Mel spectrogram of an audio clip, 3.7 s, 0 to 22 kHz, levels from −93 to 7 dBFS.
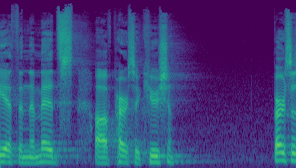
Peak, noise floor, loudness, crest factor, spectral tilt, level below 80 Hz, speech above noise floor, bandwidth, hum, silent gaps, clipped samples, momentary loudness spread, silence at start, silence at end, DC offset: -4 dBFS; -64 dBFS; -23 LUFS; 22 dB; -3 dB/octave; -78 dBFS; 41 dB; over 20 kHz; none; none; under 0.1%; 5 LU; 0 s; 0 s; under 0.1%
